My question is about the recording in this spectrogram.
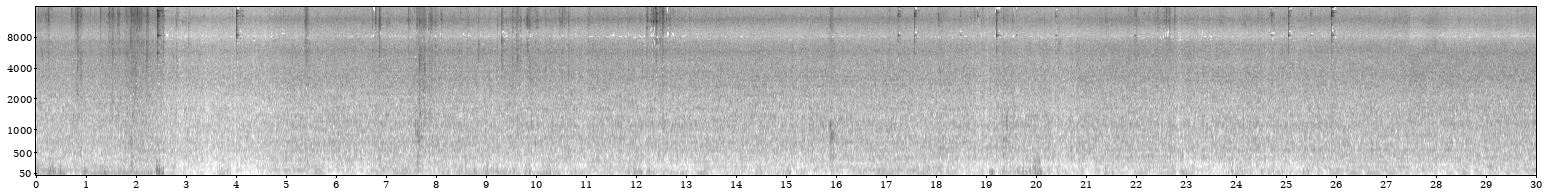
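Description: A dog splashing and pawing in a shallow plastic tub of water, with a few sharper splashes and knocks scattered through, over the steady whir of an electric fan.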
